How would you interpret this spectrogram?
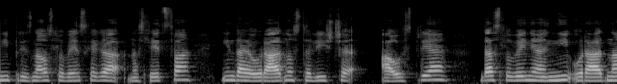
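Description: HE-AAC compression runs through the whole clip. The speech's upper band sounds synthesised rather than captured, likely from spectral band replication copying lower bands upward under a coarse envelope, which fits a bitrate near 20 kbps. Sibilants come out gritty and lispy throughout.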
